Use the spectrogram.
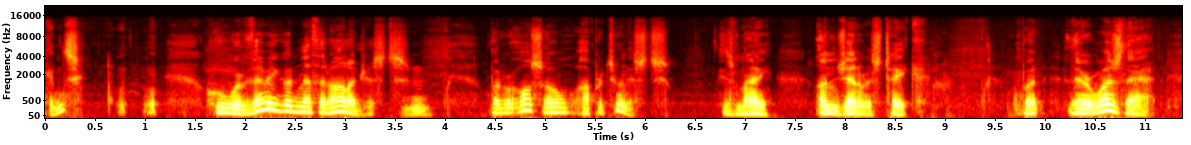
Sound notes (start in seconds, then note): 0.6 laugh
